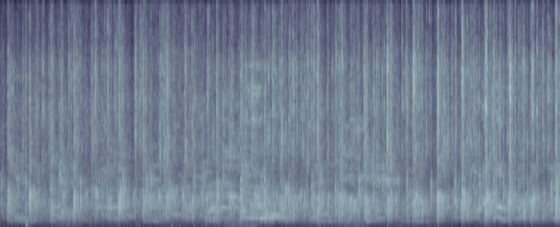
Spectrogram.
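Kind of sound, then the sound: crowd, audience clapping hands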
